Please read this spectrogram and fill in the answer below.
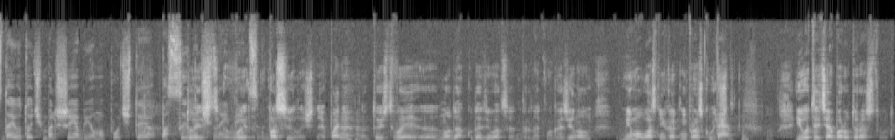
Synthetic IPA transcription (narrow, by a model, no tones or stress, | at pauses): zd̪ɐjut̪o̞t͡ɕɪnʲbɐlʲʂɨjəɐbjo̞mɨpo̞t͡ɕt̪ɨpɐsɨloəɪst͡ɕtnʲɨjvɨpɐsɨlˠət͡ɕnɨjəpɐnʲat̪nət̪o̞jɪsʲtʲvɨnud̪akʊd̪adʲɪvat̪səɪnt̪ərnɛt̪məɡɐzʲinəonmʲiməvasnʲɪkaknʲɪpɾɐskod̪ɪt̪ | ivo̞t̪ɛtʲɪɐbɐɾo̞t̪ɨɾɐst̪ṵt̪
